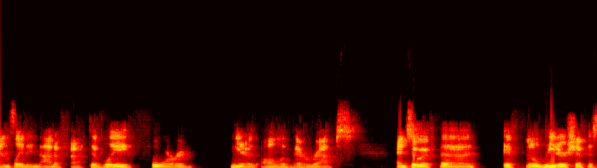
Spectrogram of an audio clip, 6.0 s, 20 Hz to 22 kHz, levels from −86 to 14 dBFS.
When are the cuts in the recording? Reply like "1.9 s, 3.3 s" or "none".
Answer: none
